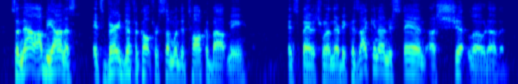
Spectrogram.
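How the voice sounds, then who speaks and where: This man has an ordinary speaking voice with an American accent and a fairly high pitch. He talks at a fairly quick pace with lively intonation. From US (Michigan). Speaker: livestream co-host. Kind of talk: casual chat.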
